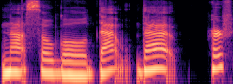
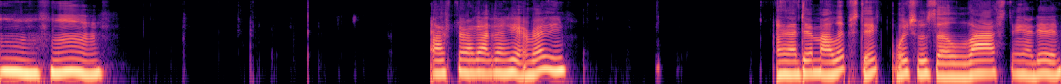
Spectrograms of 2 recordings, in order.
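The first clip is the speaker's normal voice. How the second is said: talking with mouth full of food. Eating a breakfast muffin before work, the speaker talks with mouth full. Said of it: "I shouldn't talk my muffle".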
